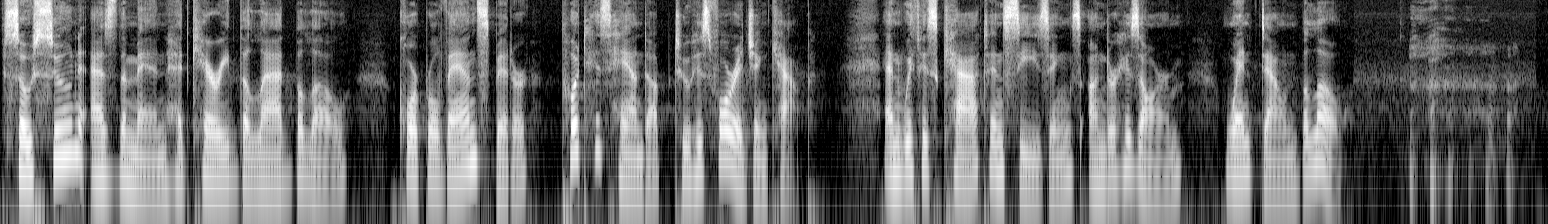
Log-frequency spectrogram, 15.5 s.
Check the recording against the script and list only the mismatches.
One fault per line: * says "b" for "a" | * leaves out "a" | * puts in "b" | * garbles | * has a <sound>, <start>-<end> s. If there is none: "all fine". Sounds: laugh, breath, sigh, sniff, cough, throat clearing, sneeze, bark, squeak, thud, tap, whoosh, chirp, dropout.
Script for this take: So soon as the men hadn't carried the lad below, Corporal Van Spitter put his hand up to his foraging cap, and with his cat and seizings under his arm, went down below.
* says "had" for "hadn't"
* has a laugh, 14.0-15.2 s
